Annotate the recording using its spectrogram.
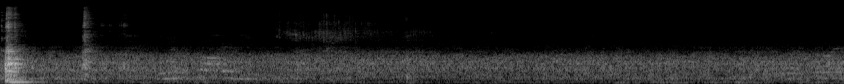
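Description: A knock, then boiled vermicelli and its cooking water poured from a steel saucepan into a steel mesh strainer. The water splashes and drains through the mesh for about a second and a half, around the middle, over a steady low hiss.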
